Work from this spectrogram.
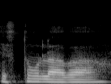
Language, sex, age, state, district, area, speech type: Punjabi, male, 45-60, Punjab, Fatehgarh Sahib, urban, spontaneous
